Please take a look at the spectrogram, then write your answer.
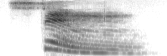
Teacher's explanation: you need to make sure that when you're ticking the sound the air from your lungs is coming out from your nose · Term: nasal sound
